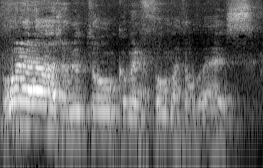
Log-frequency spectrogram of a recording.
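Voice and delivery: grand tragic stage delivery. Acted. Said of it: "sur un ton de tragédie".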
